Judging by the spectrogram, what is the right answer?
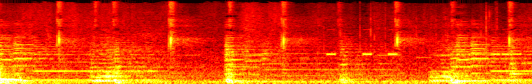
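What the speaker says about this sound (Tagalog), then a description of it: "Ringtone ko yun." A mobile phone plays a melodic tonal ringtone in repeating phrases of short beeping notes, fairly close and clear above a low room background.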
